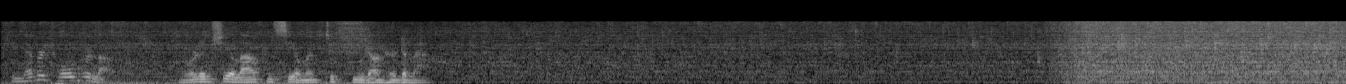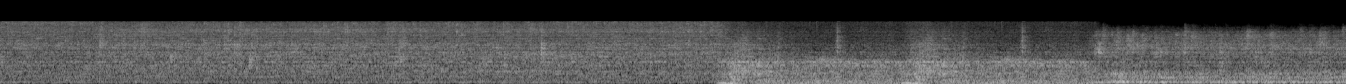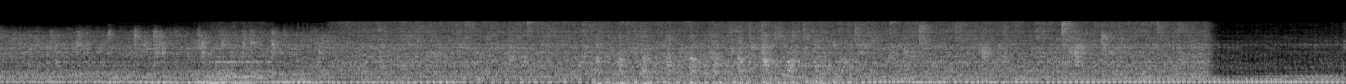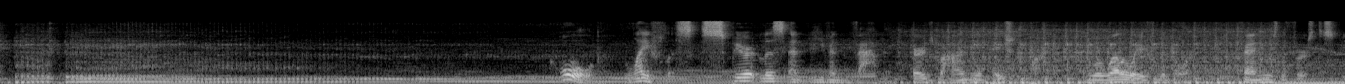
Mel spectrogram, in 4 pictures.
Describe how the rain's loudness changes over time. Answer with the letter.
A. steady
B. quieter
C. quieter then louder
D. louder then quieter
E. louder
E.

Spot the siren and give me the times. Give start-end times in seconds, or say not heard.
not heard.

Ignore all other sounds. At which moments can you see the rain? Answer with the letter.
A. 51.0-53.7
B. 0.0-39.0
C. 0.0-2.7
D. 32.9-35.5
B.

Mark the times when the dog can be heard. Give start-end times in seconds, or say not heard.
32.9-35.5.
